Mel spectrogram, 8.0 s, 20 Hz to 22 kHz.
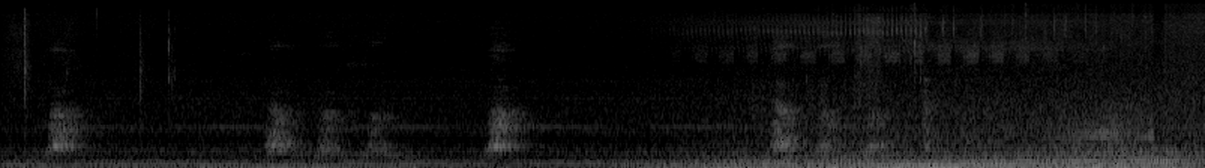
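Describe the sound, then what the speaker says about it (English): Dog in Baldur's Gate 3 barking several times in short separate bursts, followed by a rising rumble of low background game noise. "Something has activated the dog."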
